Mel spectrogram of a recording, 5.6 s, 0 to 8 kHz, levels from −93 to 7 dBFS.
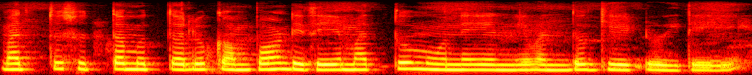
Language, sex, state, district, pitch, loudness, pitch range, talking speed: Kannada, female, Karnataka, Bidar, 220 Hz, -13 LUFS, 210-230 Hz, 105 wpm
